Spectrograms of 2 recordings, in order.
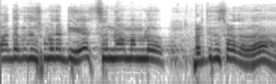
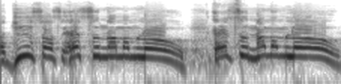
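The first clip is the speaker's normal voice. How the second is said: higher, slow, drawn-out mock preaching; mock preacher; 5 semitones higher, much slower than usual. Mocking Christians to his viewers, in a slow hammed-up preacher voice. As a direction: ham up a preacher calling on Jesus' name. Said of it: "అని నాటకాలు ఆడతారు కదా".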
